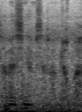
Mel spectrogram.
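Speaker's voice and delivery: very quiet, soothing reassurance; soft consoling. Acted. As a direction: hush a crying friend gently. Soothing a crying companion. (réconfort murmuré tout bas)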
